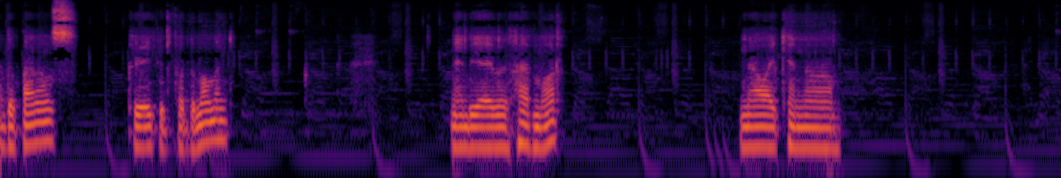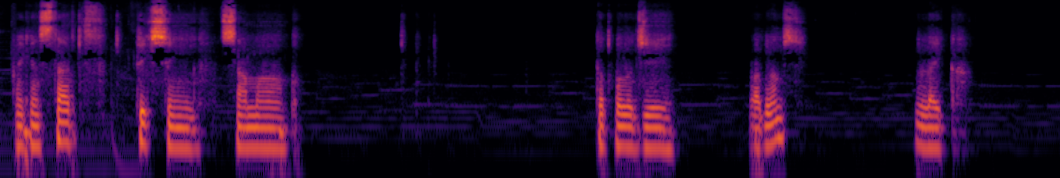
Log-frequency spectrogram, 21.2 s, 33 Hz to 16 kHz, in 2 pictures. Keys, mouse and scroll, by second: 1.6-2.4 middle drag, 2.4-2.8 scroll up 3, 3.9 scroll down 2, 4.3-5.4 shift+middle drag, 5.4 scroll up 4, 6.1 click, 7.3 scroll down 2, 7.6 click, 8.3-10.9 shift+middle drag, 10.9 Tab, 11.4-12.2 shift+middle drag, 12.2-12.6 scroll up 2, 13.5 2, 14.1 click, 14.6-15.7 shift+middle drag, 15.7 ctrl+click, 17.8 shift+click, 18.7 ctrl+click, 20.3 shift+click.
